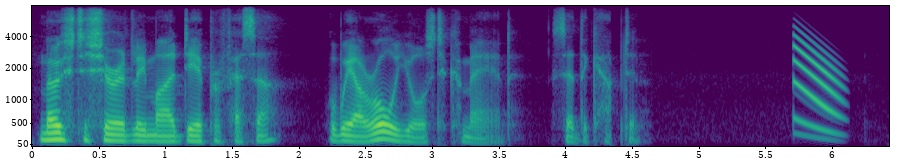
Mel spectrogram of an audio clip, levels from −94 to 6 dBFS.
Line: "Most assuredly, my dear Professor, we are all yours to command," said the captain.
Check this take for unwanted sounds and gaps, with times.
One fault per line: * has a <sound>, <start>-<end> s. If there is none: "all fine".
* has a chirp, 5.7-6.1 s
